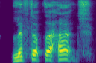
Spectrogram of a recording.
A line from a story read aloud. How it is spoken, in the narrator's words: cried the grandmother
